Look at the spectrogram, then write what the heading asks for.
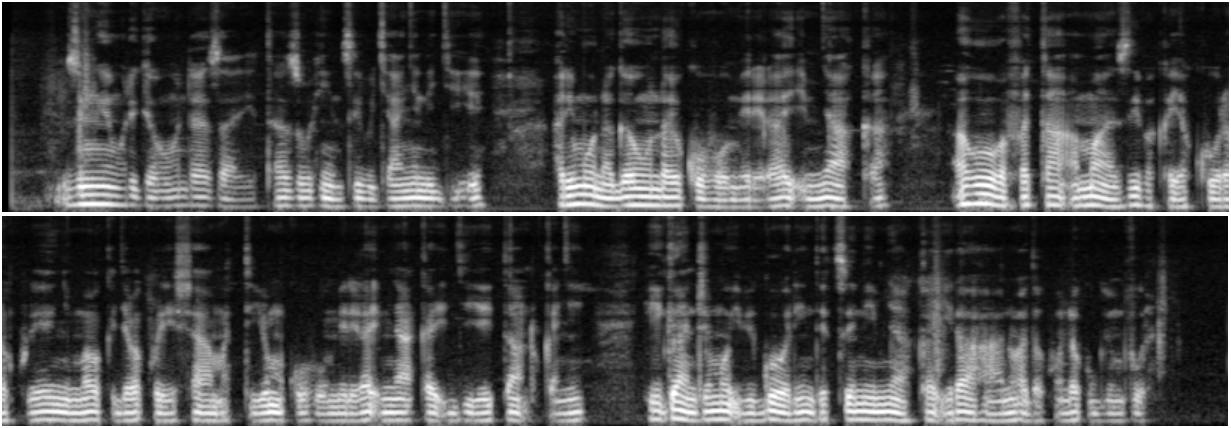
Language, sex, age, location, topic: Kinyarwanda, male, 18-24, Huye, agriculture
